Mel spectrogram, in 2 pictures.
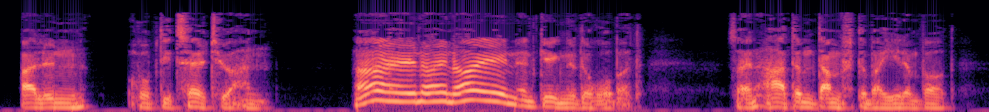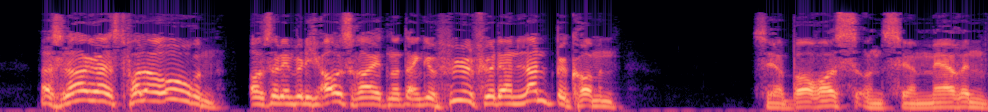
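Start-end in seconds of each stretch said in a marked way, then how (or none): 2.6-3.9 high, booming string of refusals; loud refusal. A narrator's reading. King turning down an invitation inside, loud refusal. 7.7-12.1 high, booming royal voice; big commanding voice, full of energy; hearty loud king. A narrator's reading. King urging his friend to ride out, hearty and loud.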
